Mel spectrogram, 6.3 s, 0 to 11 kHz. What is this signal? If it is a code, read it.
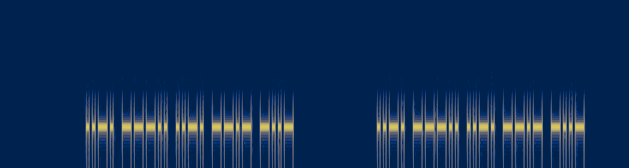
Morse code, heard as a keyed tone, about 40 wpm, 700 Hz. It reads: F8FQX F8FQX
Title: Call Signs Repeated 3x - 40wpm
